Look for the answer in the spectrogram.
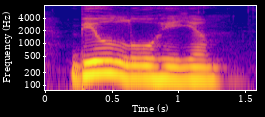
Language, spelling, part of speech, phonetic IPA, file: Ukrainian, біологія, noun, [bʲiɔˈɫɔɦʲijɐ], Uk-біологія.ogg
- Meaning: biology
